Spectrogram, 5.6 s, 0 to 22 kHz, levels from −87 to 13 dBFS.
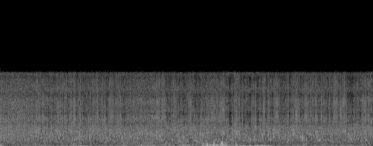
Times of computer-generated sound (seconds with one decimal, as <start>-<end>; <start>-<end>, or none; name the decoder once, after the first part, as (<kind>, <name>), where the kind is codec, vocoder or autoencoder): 0.5-1.9 (vocoder, BigVGAN v2); 2.3-5.6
